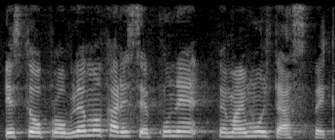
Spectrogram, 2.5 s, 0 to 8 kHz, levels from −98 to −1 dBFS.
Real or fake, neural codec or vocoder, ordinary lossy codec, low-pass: fake; codec, 16 kHz, 2 kbps, FunCodec, trained on LibriTTS, 25 frames a second; none; none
